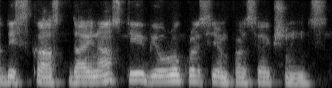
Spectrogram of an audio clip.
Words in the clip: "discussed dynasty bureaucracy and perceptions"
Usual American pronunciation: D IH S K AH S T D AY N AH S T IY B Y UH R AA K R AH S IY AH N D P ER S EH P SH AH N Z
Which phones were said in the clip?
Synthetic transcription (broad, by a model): D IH S K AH S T D AY N AH S T IY B Y UH R AA K R AH S IY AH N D P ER S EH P SH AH N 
